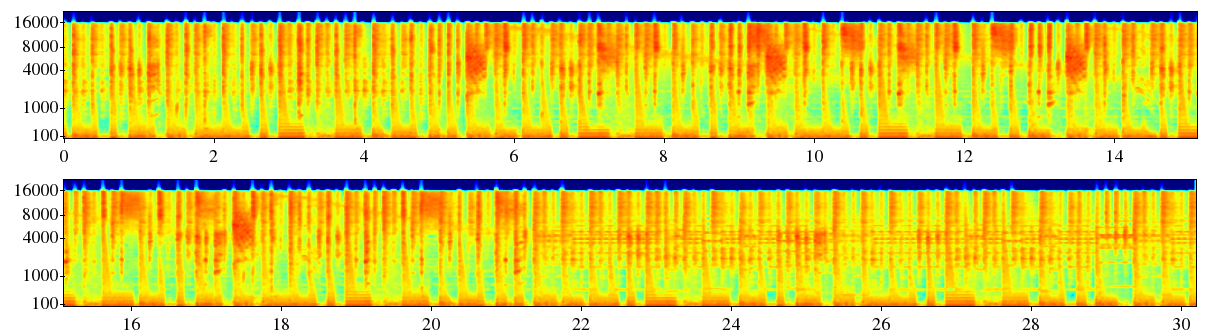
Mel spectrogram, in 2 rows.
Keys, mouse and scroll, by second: 4.0 click, 6.1 click, 8.9-9.3 scroll down 2, 10.5 click, 13.9 click, 15.4-16.8 drag, 17.6 ctrl+d, 19.0-20.8 drag, 21.9 ctrl+d, 23.0-25.6 ctrl+drag, 26.8 ctrl+d, 27.6-29.2 drag.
